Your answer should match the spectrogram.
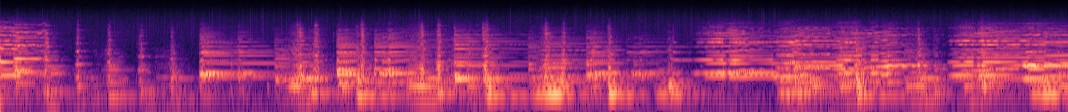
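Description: Recorded tango music led by violins over a bowed bass line: a run of short, sharply accented chords in the first few seconds, then longer, held string phrases.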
